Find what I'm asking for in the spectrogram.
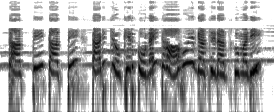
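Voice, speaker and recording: In a cartoonish character voice, the speaker talks at a very slow pace with an extremely high pitch. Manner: concerned, respectful.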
